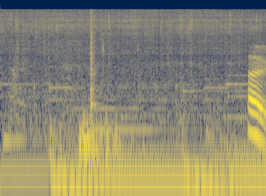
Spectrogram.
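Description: Diced vegetables and chicken sizzling in a frying pan as they are stirred with a wooden spatula, with one light knock about two-thirds of a second in.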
